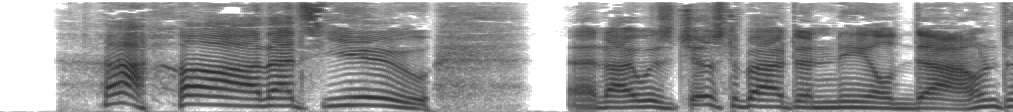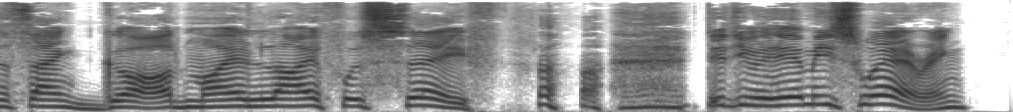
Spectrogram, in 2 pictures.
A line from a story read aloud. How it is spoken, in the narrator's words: he laughed in the most good-natured way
